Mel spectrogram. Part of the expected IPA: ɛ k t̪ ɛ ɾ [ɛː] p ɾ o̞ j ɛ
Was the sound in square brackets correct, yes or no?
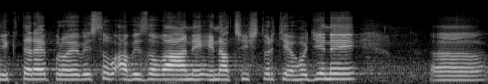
yes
